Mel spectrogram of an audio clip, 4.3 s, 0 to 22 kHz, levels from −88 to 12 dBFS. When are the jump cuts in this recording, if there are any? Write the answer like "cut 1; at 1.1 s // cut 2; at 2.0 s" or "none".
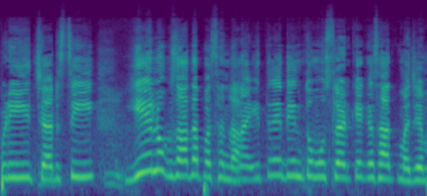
cut 1; at 2.4 s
